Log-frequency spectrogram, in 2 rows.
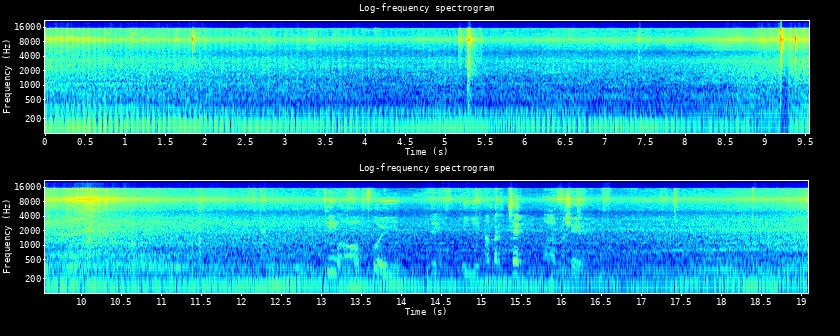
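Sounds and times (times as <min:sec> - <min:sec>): small engine idling: 0:00.0 - 0:08.0.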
